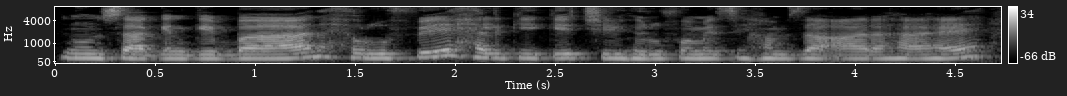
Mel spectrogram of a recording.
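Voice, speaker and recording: Slow, low-voiced woman teaching recitation. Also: little pitch movement. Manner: patient, spells out each sound and repeats it. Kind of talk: slow step-by-step tajweed lesson.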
